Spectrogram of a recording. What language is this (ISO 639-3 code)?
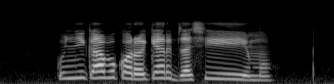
tso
